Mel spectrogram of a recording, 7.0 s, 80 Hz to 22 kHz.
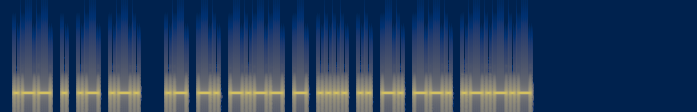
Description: Morse code, heard as a keyed tone, about 30 wpm, 700 Hz. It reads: WEAR ANYTHING.
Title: Sentences from Top 1500 Words 30wpm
